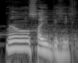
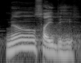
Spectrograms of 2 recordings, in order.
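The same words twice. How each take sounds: Both takes have the same delivery.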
